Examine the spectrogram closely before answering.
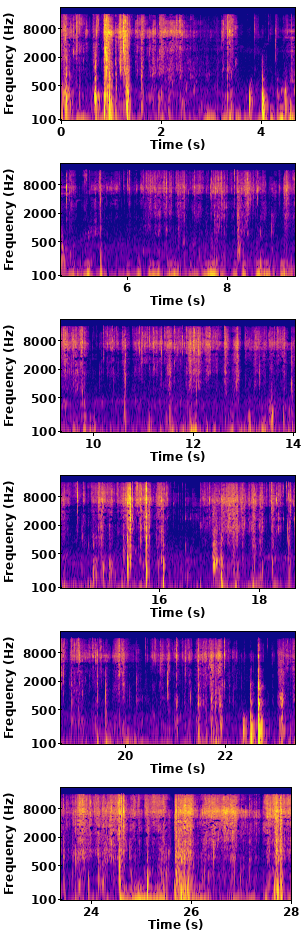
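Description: Clear plastic wrapping crinkling and tearing as it is pulled open by hand, in irregular rustling bursts with a couple of short pauses.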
